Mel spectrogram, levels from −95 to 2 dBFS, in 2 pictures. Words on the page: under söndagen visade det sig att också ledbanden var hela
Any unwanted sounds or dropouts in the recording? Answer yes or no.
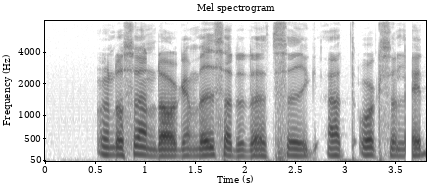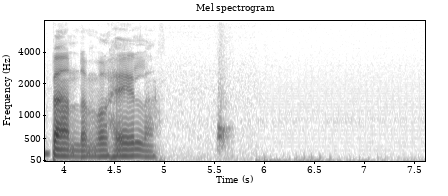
yes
